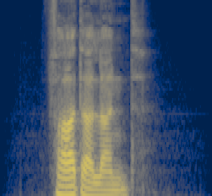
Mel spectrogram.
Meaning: fatherland, homeland: the land from which one originates
- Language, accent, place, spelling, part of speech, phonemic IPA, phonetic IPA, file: German, Germany, Berlin, Vaterland, noun, /ˈfaːtɐˌlant/, [ˈfaːtʰɐˌlantʰ], De-Vaterland.ogg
